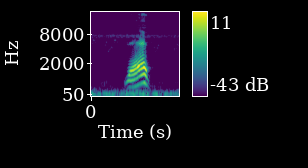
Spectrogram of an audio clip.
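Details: Single loud, bleating squawk from a big green frog hooked on caterpillar bait while fishing, rising then dropping in pitch over about a third of a second, with low background hum.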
